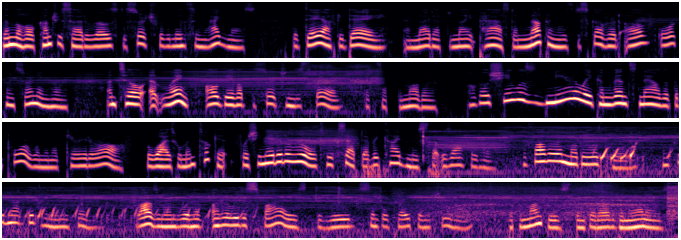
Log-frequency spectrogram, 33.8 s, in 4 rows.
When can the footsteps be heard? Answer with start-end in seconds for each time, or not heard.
not heard.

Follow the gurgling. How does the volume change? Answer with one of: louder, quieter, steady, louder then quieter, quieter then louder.
quieter.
